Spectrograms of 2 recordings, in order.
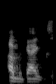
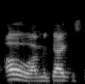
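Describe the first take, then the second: First: It is said in a serious, deadpan way. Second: It is said in a joking, playful way.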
